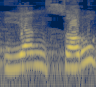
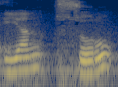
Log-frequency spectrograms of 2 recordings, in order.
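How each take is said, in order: First: The vowel after the s is 'a'. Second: The vowel after the s is 'u'. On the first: The speaker calls it wrong. "यनसरू के बजाय" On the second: The speaker calls it right. "यनसुरु कहेंगे हम"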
